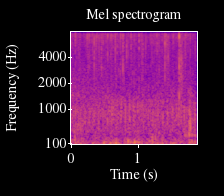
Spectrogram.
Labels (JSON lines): {"label": "biophony, rattle", "recorder": "SoundTrap 500"}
